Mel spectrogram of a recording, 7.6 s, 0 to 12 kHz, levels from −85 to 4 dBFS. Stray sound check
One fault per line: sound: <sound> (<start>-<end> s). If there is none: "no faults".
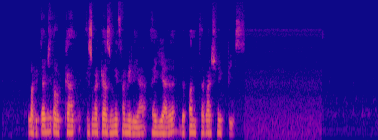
no faults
